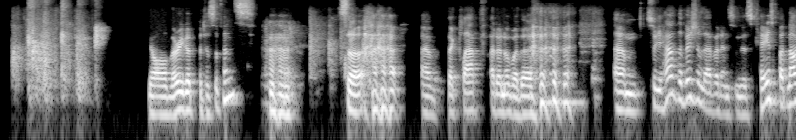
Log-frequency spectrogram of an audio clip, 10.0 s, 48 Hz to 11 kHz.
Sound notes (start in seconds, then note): 0.1 audience claps; 3.3 chuckles; 6.6 chuckles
